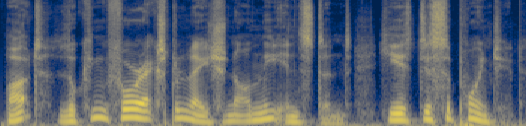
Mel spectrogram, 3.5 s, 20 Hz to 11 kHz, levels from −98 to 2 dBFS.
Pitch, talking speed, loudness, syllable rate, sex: 120 Hz, 170 wpm, -18 LUFS, 5.6 syllables/s, male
